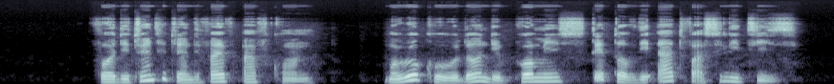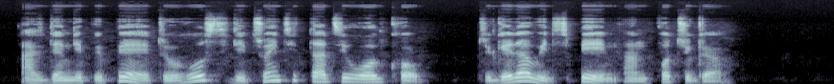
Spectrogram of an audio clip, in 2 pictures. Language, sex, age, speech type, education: Nigerian Pidgin, male, 15-29, spontaneous, tertiary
